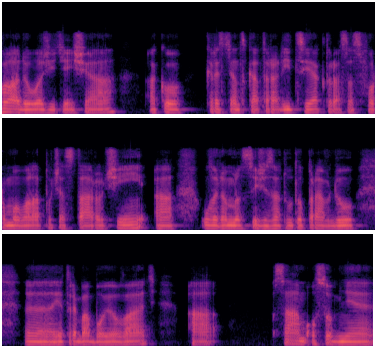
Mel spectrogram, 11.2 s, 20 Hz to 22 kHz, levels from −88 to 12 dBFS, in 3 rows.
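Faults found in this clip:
AMR comfort noise, 9.83 to 10.15 s. Real background drops out for about 320 ms and a smooth, steady synthetic hiss fills the gap. Phone side judged the talker silent, stopped sending speech frames, and the receiver made up the noise from a rough level and spectrum sketch. The AMR wideband (HD Voice) codec sounds clean on either side of the gap, which fits a top-rate mode like 23.85 kbit/s.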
